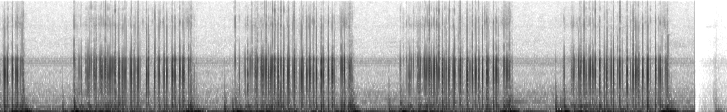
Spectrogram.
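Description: A covered fingertip rubs and taps across the small nubs of a flat, round, solid green silicone scrubber pad lying flat. The result is close, muffled, rumbling scratches with a crackly texture, heavy in the lows, coming in several dense bursts separated by quieter stretches. The sound then cuts off abruptly to near silence.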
